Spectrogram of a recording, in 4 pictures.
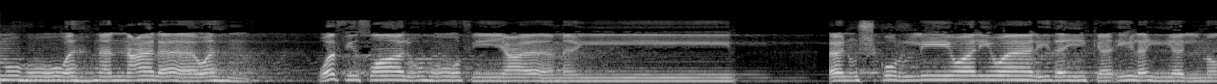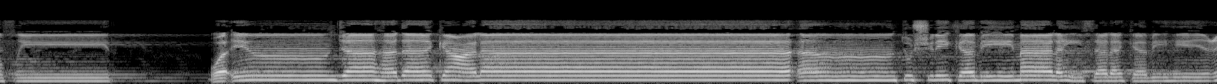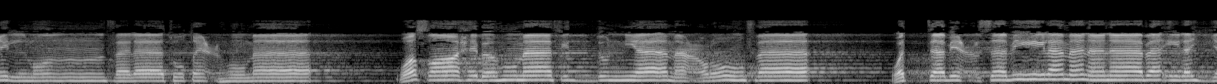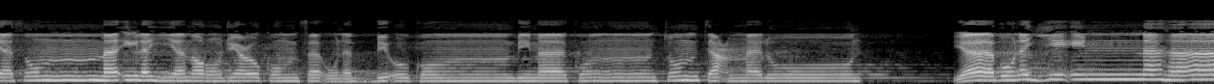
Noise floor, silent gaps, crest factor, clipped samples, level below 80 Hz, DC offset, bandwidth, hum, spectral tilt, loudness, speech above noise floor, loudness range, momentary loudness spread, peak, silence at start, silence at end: -46 dBFS; none; 16 dB; under 0.1%; -58 dBFS; under 0.1%; 8.4 kHz; none; -4.5 dB/octave; -15 LUFS; 30 dB; 8 LU; 11 LU; 0 dBFS; 0 s; 0 s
